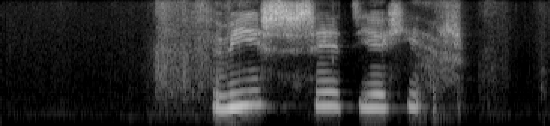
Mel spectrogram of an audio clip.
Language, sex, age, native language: Icelandic, female, 9, Icelandic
